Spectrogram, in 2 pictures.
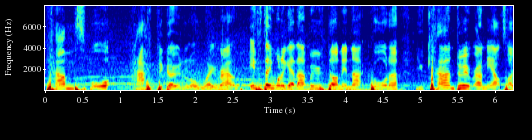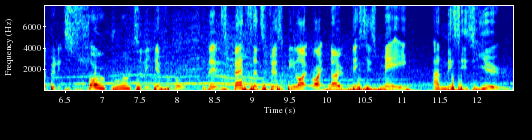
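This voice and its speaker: Heavy background noise surrounds this live sim-racing commentator, whose voice sits high and flows at normal speed with few pauses. Slightly nasal and posh in tone, he chats animatedly and walks through the racing lines.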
